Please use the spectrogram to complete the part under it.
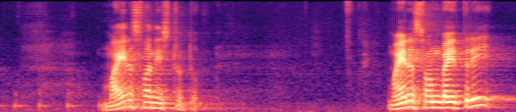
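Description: An elderly man speaks calmly, as if explaining, close by.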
